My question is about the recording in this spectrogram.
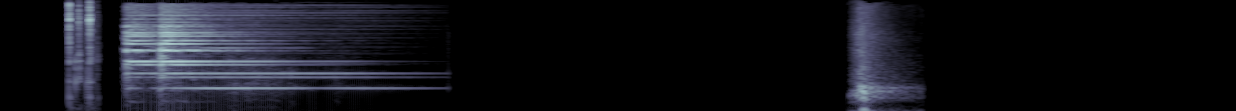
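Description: Subscribe-animation sound effects: two quick mouse clicks, then a bright bell ding that rings on and fades over about a second and a half. A short dull thump comes about four seconds in.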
